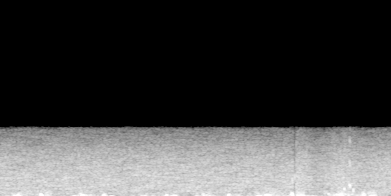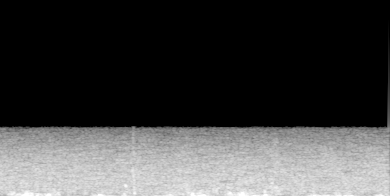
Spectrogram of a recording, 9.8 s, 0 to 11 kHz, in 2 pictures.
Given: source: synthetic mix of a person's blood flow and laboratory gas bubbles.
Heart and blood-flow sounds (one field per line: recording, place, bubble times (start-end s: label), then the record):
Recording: Doppler ultrasound of blood flow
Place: precordium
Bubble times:
3.64-3.75 s: bubbles
4.29-4.49 s: bubbles
6.45-6.64 s: bubbles
7.20-7.66 s: bubbles
8.20-8.51 s: bubbles
From the record:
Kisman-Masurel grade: 122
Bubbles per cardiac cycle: 1 to 2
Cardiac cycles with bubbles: 10 to 50%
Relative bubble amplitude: moderate (0.250 to 0.450)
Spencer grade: 2 (many but less than half of the cardiac periods contain bubble signals, singularly or in groups)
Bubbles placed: anywhere in the cardiac cycle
